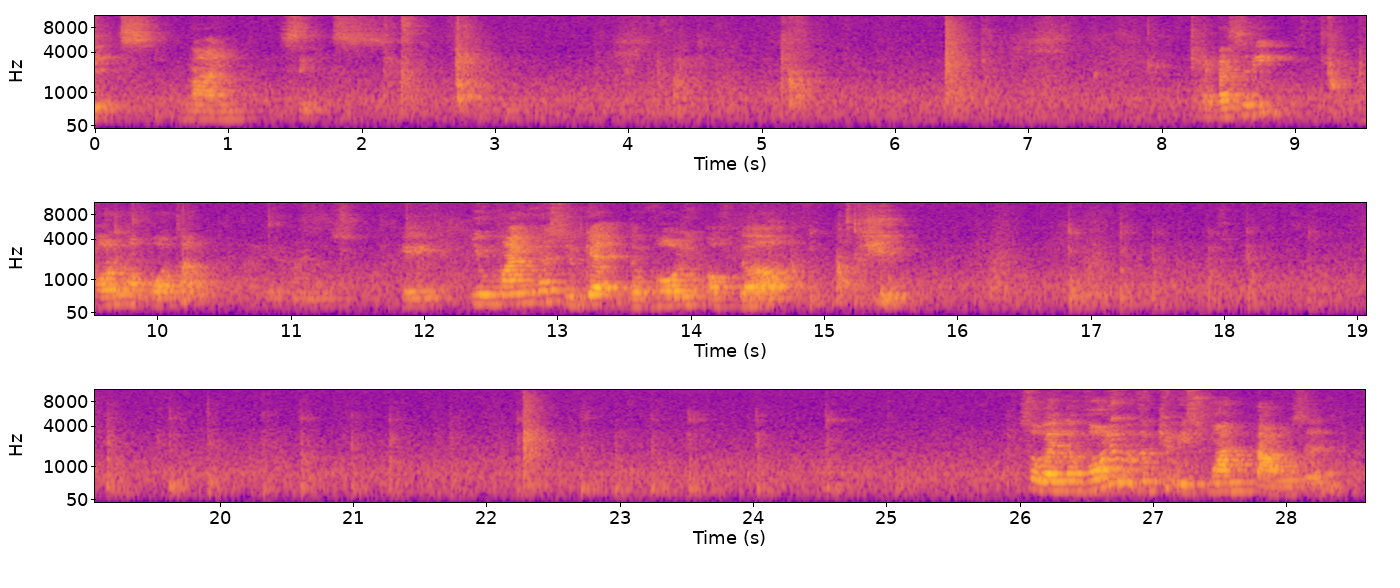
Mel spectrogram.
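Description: A woman speaks calmly through a microphone, explaining slowly.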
